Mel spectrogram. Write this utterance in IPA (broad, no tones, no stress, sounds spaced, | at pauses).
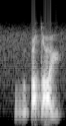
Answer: β u ɓ y dˤ y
